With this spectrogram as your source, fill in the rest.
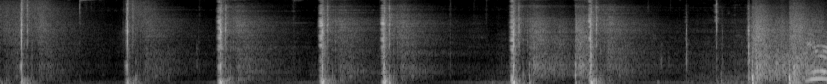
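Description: Carbine shots ring out one after another on a competition shooting stage, about nine sharp loud reports spaced roughly a second apart with brief echoing decays and a faint metallic clang at the end.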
